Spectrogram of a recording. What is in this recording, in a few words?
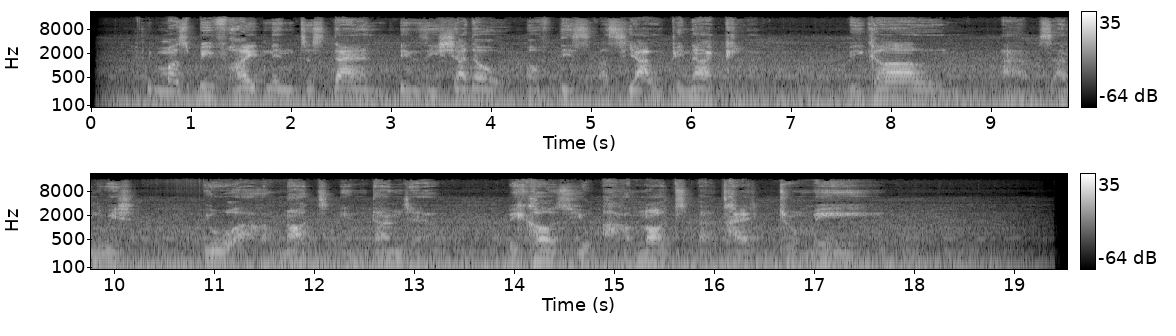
voiceover; measurehead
